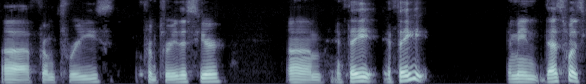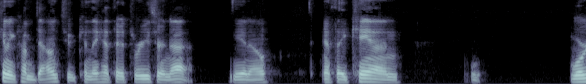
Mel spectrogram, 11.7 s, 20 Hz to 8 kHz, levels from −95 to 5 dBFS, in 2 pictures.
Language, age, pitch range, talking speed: English, 20-39, 95-110 Hz, 180 wpm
